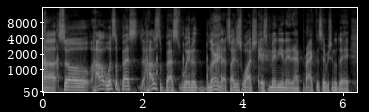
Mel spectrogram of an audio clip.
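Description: A man with a Spanish accent at medium pitch, ordinary pitch variation, a fairly quick pace, hardly any pauses and very even loudness. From Mexico. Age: 30s. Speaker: podcast host. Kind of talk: casual chat. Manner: animated, frequent word repetitions.

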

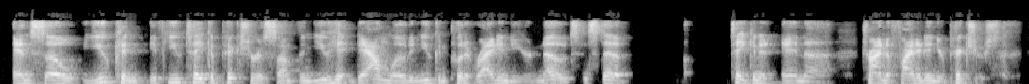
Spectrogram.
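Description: A man talks at a fairly quick pace in a plain, everyday voice, with medium pitch and ordinary pitch variation. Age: 50s. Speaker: basketball coach and teacher. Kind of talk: casual interview chat. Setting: studio.

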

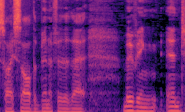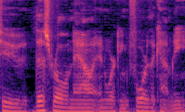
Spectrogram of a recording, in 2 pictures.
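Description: A man's very deep, low voice in an American accent, somewhat breathy with a dark, mellow tone, on a very clean recording with a silent background. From Indiana. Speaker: software sales director. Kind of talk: casual chat.

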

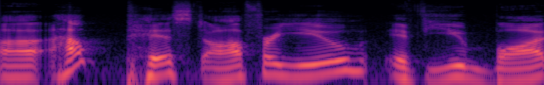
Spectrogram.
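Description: A man at medium pitch with ordinary pitch variation, an ordinary speaking voice, in dry, close sound with no echo. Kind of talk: radio ad pitch (mock trade-deadline infomercial).

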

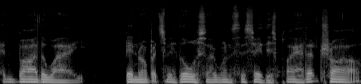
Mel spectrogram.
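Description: A voice with a dark, mellow tone and an Australian accent talks at a fairly quick pace. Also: man. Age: 40s. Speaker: investigative journalist. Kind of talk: interview.

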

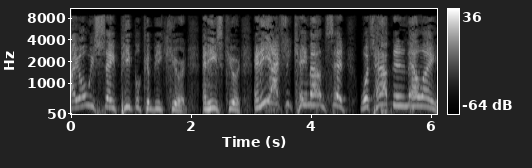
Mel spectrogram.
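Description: A man's raised, projected voice at an extremely high pitch, with very wide pitch swings, an animated and bright, sharp tone, a moderate pace and a dry, close sound with no echo. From New York City. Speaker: radio commentator. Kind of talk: heated radio commentary. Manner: loud.

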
